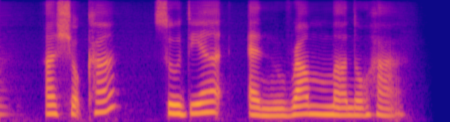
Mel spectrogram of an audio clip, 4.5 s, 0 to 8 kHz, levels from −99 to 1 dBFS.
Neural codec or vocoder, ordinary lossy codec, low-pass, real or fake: codec, 16 kHz, about 1 kbps, DyCAST, with the encoder's durations; none; none; fake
